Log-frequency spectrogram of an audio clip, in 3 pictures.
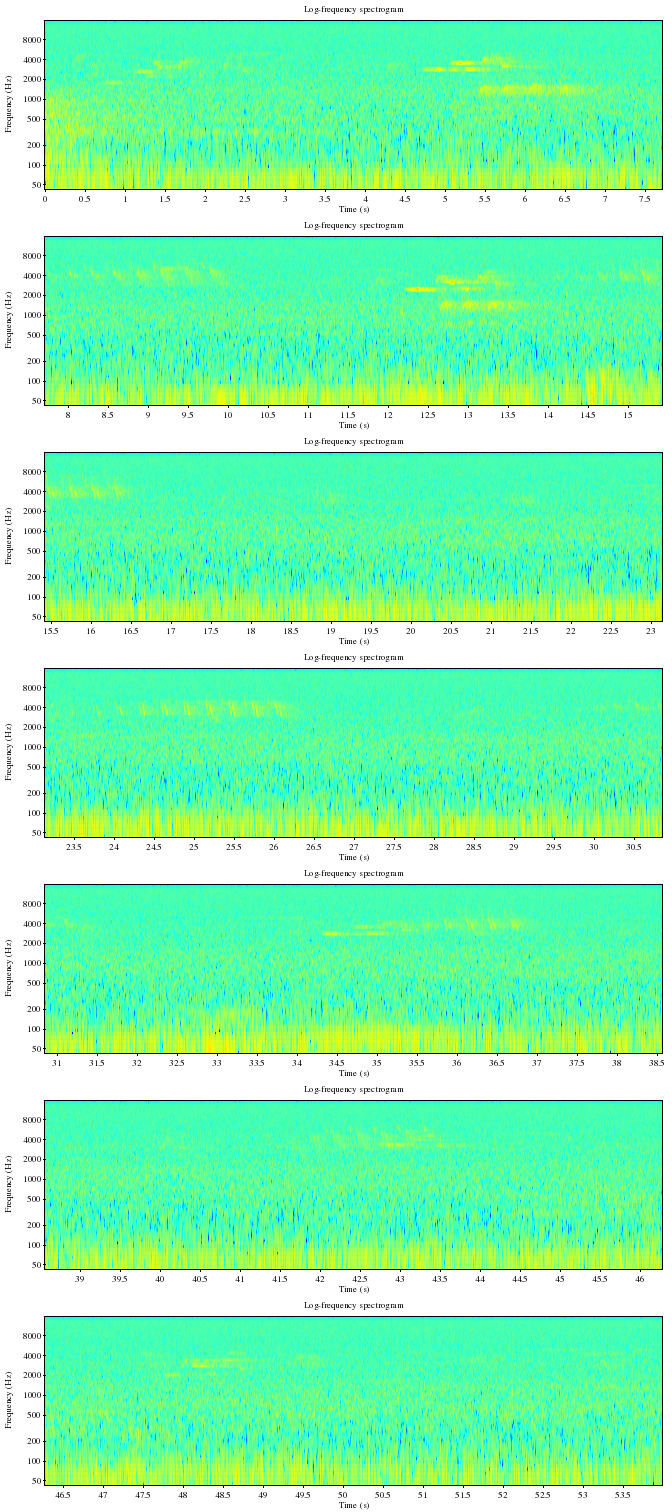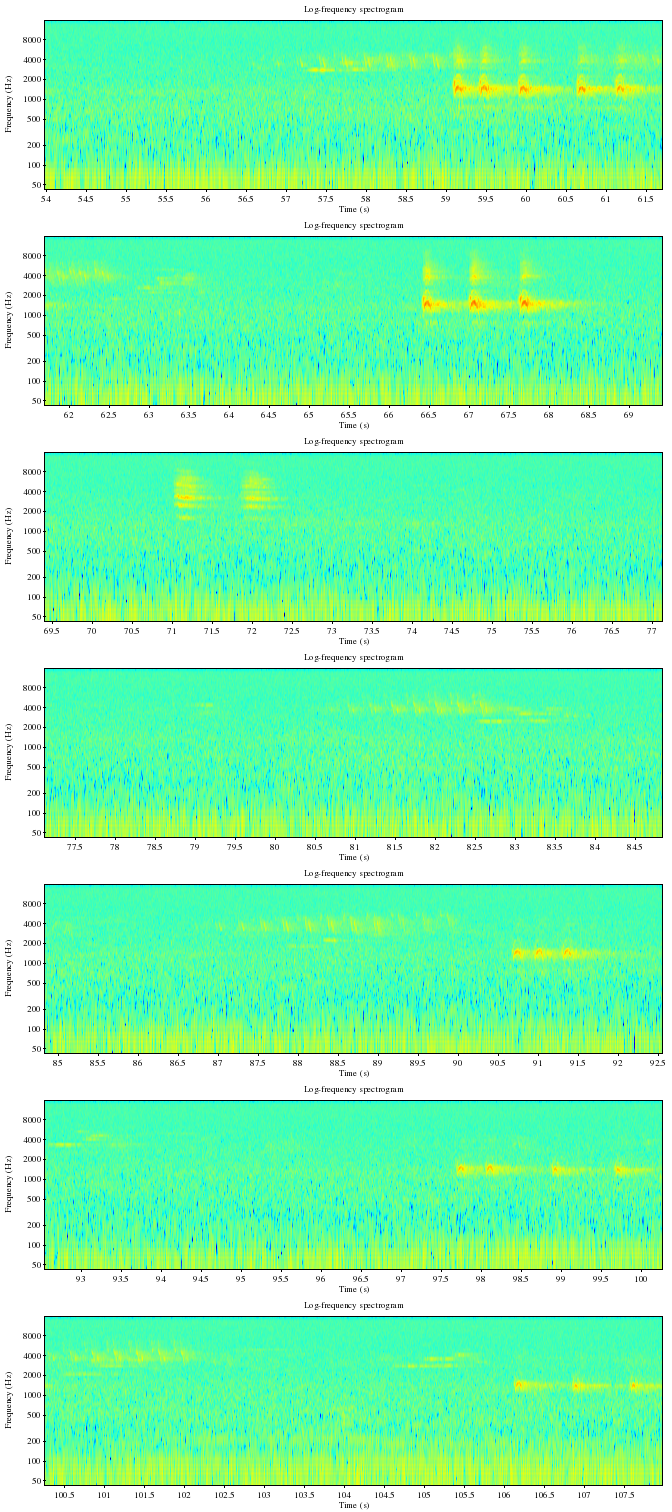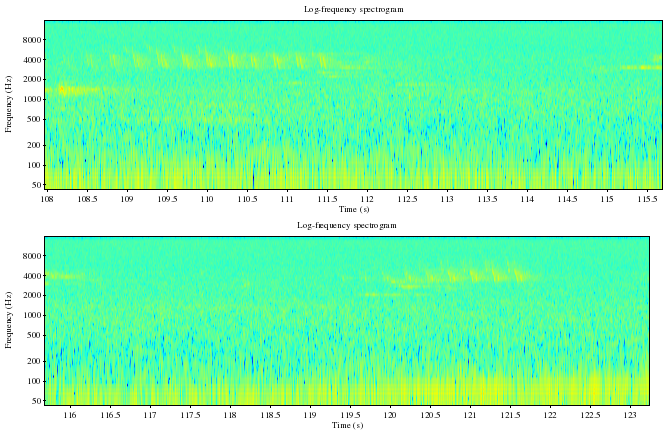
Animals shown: Ovenbird (Seiurus aurocapilla)
American Crow (Corvus brachyrhynchos)
Blue Jay (Cyanocitta cristata)
Hermit Thrush (Catharus guttatus)

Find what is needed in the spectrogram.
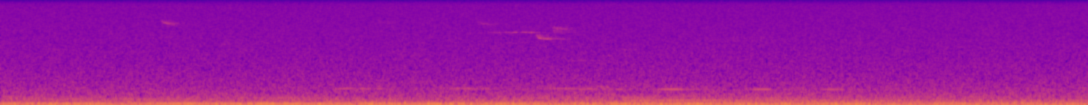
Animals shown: Brown Creeper (Certhia americana)
Black-throated Green Warbler (Setophaga virens)

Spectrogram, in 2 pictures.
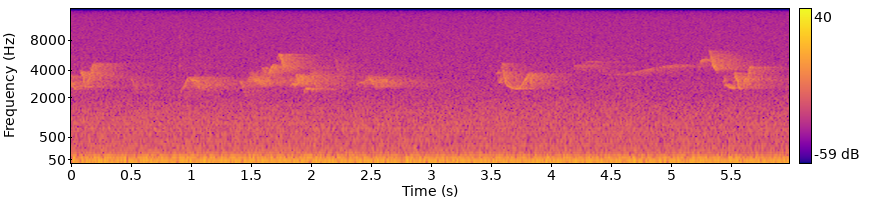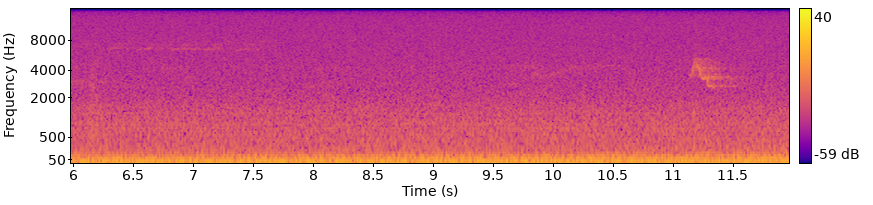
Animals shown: Red-eyed Vireo (Vireo olivaceus)
Scarlet Tanager (Piranga olivacea)
Eastern Wood-Pewee (Contopus virens)
Black-and-white Warbler (Mniotilta varia)

